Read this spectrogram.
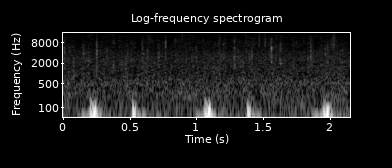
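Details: Heartbeat played as an ASMR trigger during a soft-rain ASMR livestream with water and paper triggers: soft, low, paired thumps at about 70 beats a minute over faint, quiet background noise.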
